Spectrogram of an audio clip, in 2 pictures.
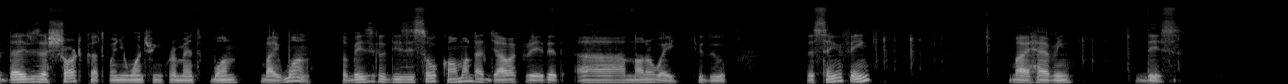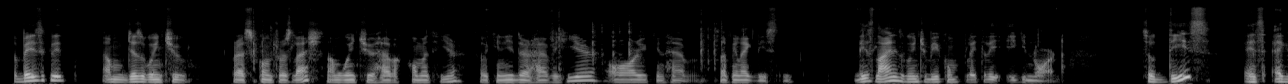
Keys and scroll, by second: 9.6 Return, 15.2 ctrl+/, 18.6 Tab.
